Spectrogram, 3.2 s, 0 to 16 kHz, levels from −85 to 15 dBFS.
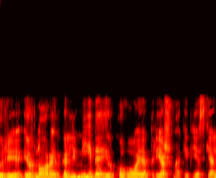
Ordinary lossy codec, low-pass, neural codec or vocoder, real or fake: MP3, 64 kbps; 7.2 kHz; none; real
